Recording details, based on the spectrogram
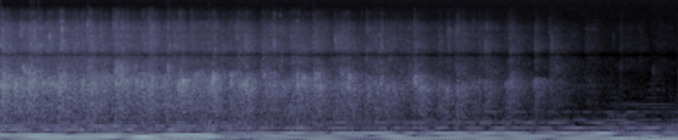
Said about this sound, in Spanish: Amén y amén. Da un aplauso a Jesús. Pueden sentarse.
